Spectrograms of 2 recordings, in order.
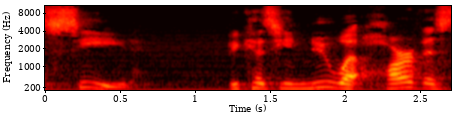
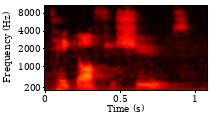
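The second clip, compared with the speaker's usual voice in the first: soft voice of God; 5 semitones lower, 11 dB quieter than usual. Retold or imitated. God speaking quietly.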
